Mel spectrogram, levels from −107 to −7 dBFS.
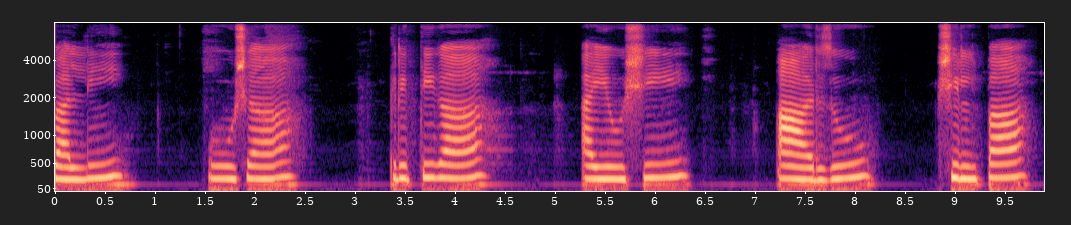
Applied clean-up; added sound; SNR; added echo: neural mask model RNNoise.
